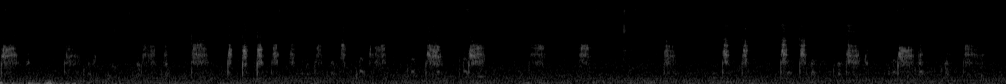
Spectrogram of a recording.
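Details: Mallards in May 2014 quacking steadily: short, raspy, nasal notes, sometimes doubled or tripled, spaced irregularly through the recording over a faint low hum.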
